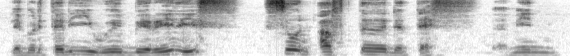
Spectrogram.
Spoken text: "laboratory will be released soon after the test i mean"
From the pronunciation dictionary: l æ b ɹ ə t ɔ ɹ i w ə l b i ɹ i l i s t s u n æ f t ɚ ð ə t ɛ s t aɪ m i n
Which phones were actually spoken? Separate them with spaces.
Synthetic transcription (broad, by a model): l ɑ b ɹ t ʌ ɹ i w ə l b i ɹ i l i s s u n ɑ f t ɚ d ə t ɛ s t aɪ m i n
